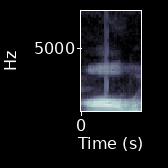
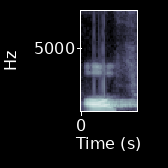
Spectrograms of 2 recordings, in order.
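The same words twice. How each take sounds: First: The word ends with a v sound. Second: The word ends with an f sound. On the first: The speaker calls it right. "ऑफ है" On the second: The speaker calls it wrong. "इसका भी सही उच्चारण ऑफ नहीं है"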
